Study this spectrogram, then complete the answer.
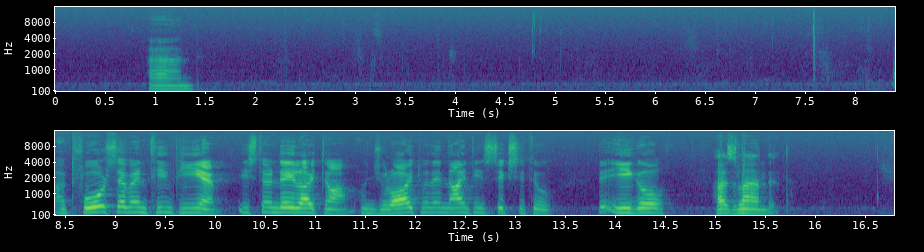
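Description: An elderly man speaks calmly, lecturing, with pauses.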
